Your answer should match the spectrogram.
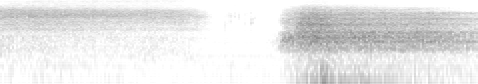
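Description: Two long, deep breaths rush as broad, airy hisses, each lasting about a second and separated by a short pause. They are quiet, with no talk.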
